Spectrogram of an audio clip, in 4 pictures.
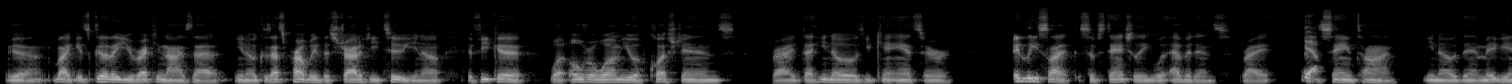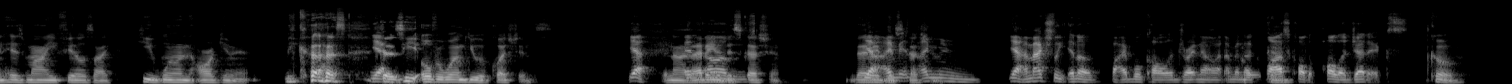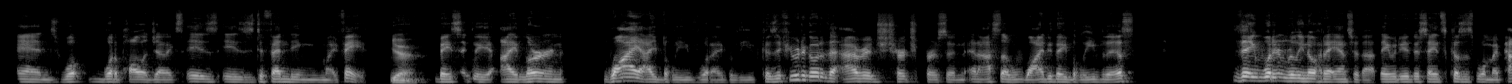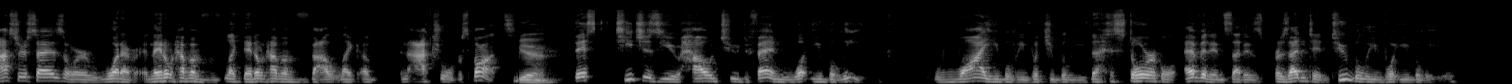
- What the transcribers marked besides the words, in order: laughing while speaking: "because"; other background noise; stressed: "why"
- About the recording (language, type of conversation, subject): English, unstructured, How do you stay calm when emotions run high so you can keep the connection strong?
- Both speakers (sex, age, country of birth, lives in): male, 20-24, United States, United States; male, 20-24, United States, United States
